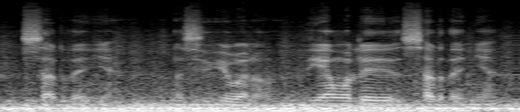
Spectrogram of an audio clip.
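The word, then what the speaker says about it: Sardegna: zona oeste de cerdeña en español se dice cerdeña con c en italiano se dice sardeña así que bueno digámosle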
